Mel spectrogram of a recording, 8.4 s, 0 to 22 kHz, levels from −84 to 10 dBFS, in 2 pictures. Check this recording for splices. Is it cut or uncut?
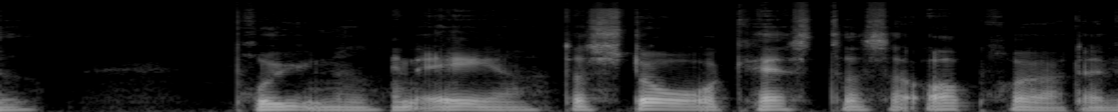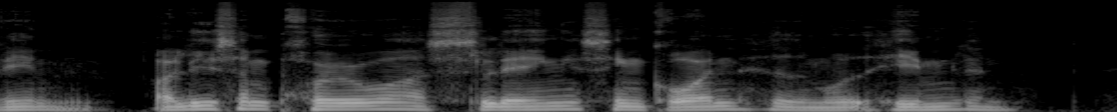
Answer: cut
